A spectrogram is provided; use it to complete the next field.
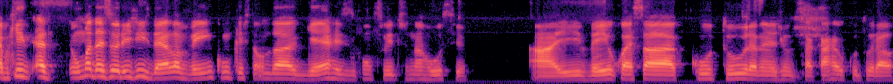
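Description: A man talks fairly slowly at a medium pitch in a plain, everyday voice. His pitch varies in an ordinary way. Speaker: cook, gastronomy graduate. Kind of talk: casual chat.

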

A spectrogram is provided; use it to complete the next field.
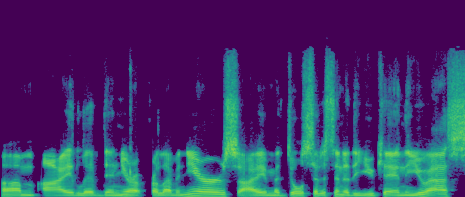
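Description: Here a man with a medium pitch has an ordinary speaking voice and ordinary pitch variation. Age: 50s. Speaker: venture capitalist. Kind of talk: interview.

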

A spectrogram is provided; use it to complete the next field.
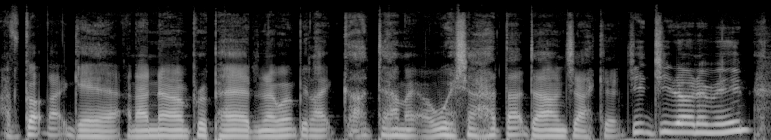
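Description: Talking at a very fast pace with hardly any pauses, a man uses a medium pitch and ordinary pitch variation on a very clean recording with a silent background. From northwest England, Liverpool. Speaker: podcast host. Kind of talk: interview. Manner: halting, repeats words.

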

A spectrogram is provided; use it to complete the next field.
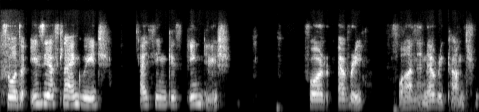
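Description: A woman with a Hungarian accent speaks at a medium pitch with ordinary pitch variation. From Hungary. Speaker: podcast host, English learner. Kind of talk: casual chat. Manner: halting, hesitant, laughs often.

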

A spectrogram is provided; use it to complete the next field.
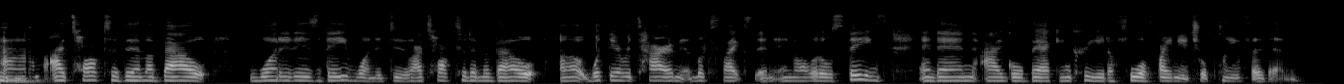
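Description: A woman speaks with a Philadelphia accent. The sound is dry and close with no echo, and the background is quiet. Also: fairly low pitch for a woman, fairly even intonation, moderate pace. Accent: Philadelphia American English. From US, Philadelphia (South Philly). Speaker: financial advisor. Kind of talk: casual interview.

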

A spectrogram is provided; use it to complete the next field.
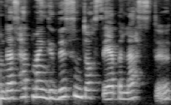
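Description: With ordinary pitch variation and a somewhat breathy quality, this woman talks fairly slowly. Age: 30s. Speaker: new mother sharing birth story. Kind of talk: interview. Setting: remote recording in the evening.

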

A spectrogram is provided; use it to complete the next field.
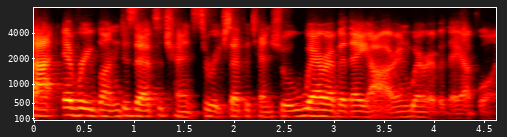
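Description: A woman with an Australian accent. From Adelaide, South Australia. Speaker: podcast co-host, law postgraduate student. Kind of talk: casual educational chat.

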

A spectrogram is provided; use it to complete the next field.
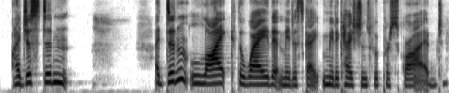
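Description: A woman with a New Zealand accent speaks at medium pitch and a moderate pace, her pitch varying in an ordinary way, on a very clean recording with a silent background. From New Zealand (Palmerston North). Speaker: migraine sufferer sharing her story. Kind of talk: interview, personal testimony.

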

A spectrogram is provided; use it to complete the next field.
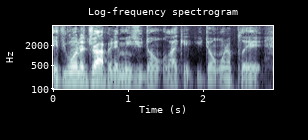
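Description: The recording holds an unremarkable speaking voice. Its pitch varies in an ordinary way. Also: man. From US South, South Carolina (Nickeltown area). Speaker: podcast co-host, music reviewer. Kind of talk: casual chat.

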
